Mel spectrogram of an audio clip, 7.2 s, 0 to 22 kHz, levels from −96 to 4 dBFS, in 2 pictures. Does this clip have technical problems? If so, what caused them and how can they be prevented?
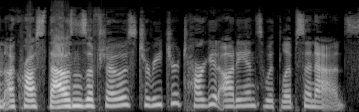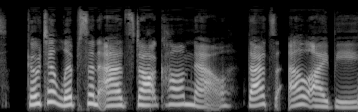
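Yes. From 0.28 to 0.92 s the loudest syllables turn harsh and crackly, their peaks flattened. This is likely microphone overload: the input runs about 5 dB past the converter's limit, so a small share of samples gets clipped. Lowering the microphone input level beforehand prevents it.

At 1.02 s, just before "to reach your target", speech and background both drop abruptly by about 6 dB. This is likely the microphone volume stepped down by the call software reacting to the preceding overload. Disabling automatic input-level adjustment and setting a safe gain in advance avoids it.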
